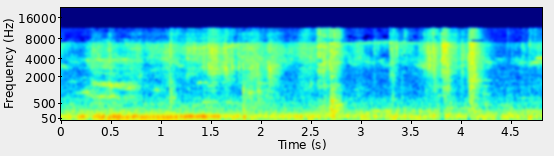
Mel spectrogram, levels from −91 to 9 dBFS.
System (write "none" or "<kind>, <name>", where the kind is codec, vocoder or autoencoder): vocoder, Vocos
